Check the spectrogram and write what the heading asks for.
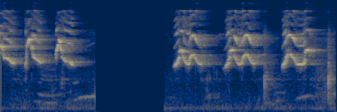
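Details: Red lory from Ambon, a caged talkative bird, giving shrill, warbling high chattering phrases in short bursts separated by brief silences, with faint low scratching between.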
